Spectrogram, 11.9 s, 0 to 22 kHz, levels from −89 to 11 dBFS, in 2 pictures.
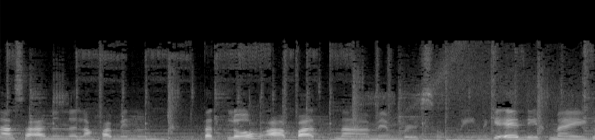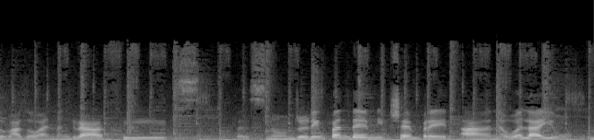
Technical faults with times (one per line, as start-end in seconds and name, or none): none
